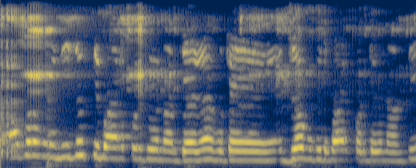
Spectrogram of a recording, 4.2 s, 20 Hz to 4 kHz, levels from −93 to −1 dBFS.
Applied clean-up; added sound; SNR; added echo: classical method WPE with log-MMSE.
